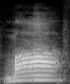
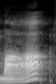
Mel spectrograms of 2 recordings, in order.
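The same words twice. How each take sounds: First: The pitch stays high and level. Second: The pitch rises from middle to high. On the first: "first tone ma five five" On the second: "second tone ma two five"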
